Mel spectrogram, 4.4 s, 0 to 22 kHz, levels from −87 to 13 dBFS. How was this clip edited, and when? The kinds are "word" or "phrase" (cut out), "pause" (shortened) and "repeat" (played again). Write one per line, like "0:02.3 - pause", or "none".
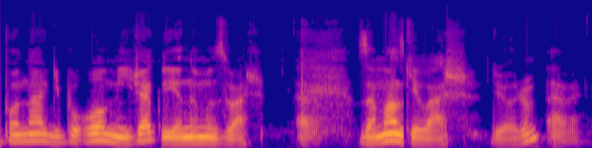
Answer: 0:01.2 - word
0:03.0 - phrase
